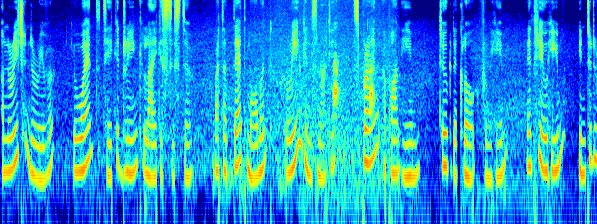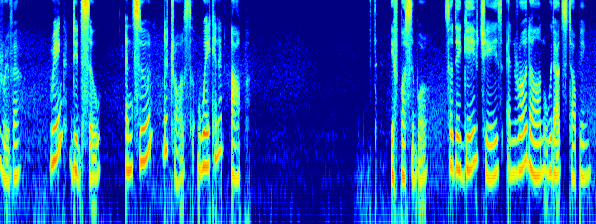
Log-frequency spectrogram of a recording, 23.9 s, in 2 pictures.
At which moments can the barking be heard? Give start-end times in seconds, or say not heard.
6.0-7.6.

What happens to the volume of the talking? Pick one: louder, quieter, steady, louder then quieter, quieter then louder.
steady.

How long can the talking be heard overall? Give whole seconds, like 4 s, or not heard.
21 s.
